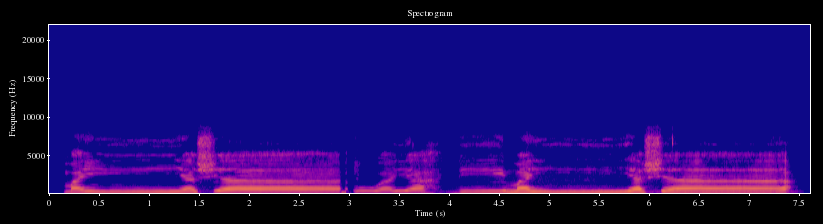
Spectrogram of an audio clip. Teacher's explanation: ada nun sukun bertemu dengan huruf ya, itu idgham biguna, dilebur ke huruf ya, disertai dengung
